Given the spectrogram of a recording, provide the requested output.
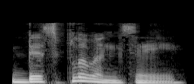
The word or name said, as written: disfluency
